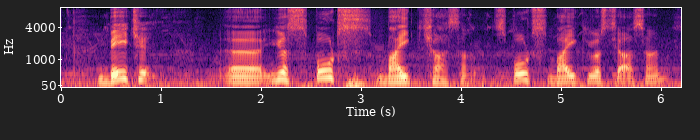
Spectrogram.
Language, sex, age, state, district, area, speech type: Kashmiri, male, 45-60, Jammu and Kashmir, Srinagar, rural, spontaneous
